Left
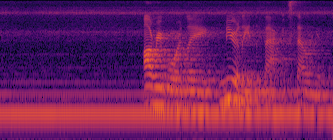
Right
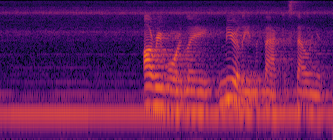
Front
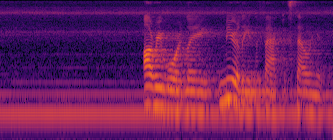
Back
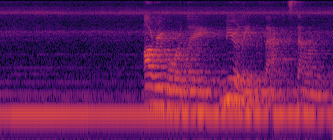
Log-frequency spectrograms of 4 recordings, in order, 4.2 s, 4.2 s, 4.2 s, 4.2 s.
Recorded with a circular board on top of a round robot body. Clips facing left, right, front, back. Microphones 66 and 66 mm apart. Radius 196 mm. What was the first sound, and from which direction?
A woman speaking, 25° right.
